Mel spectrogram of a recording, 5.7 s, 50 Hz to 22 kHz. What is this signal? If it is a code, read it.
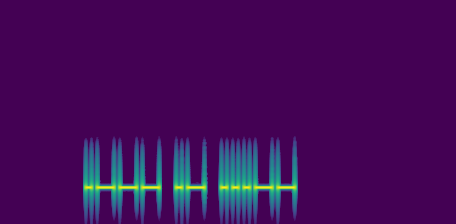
Morse code, heard as a keyed tone, about 17 wpm, 700 Hz. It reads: JA3
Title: Callsign Prefixes for Top 50 DXCC - 17wpm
